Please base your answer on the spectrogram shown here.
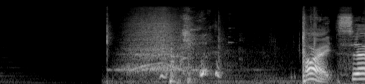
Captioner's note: laughing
